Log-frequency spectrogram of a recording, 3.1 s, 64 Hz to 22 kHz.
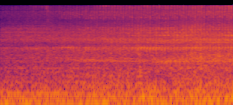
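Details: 2015 BMW X3 with N20 petrol engine idling after start, slightly uneven lumpy beat from misfire; blinking check engine light and rough running, misfire codes on cylinder two, dead ignition coil.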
